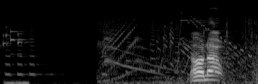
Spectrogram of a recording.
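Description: A bright game chime sparkles as a gem is collected.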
